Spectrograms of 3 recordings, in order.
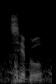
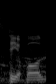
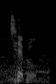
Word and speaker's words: Tibble: been talking about Denzel Tibble. His name is optional in terms of its pronunciation because it can be pronounced as Theobald as well. But the British pronounce it as Tibble.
